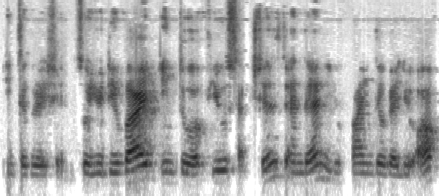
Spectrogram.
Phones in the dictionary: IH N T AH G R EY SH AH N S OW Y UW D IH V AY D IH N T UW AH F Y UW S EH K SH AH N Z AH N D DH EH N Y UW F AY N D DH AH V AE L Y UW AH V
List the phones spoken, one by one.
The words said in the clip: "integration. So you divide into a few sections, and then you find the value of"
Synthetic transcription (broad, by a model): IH N T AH G R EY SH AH N S OW Y UW D IH V AY D IH N T UW AH F Y UW S EH K SH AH N S AH N D EH N Y UW F AY N D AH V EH L Y UW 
